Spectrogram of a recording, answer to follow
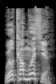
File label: evac ok, male; video games; npc; source engine; episodic; episode 1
